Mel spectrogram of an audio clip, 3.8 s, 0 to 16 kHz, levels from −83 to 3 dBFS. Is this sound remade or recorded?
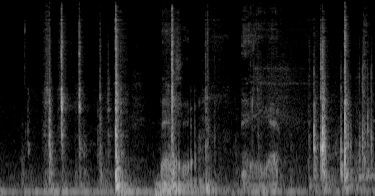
remade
